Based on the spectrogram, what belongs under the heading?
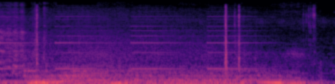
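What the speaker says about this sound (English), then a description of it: "Car still starts." A Range Rover is unlocked and started while testing a cloned key: short electronic beeps and clicks, then the engine cranks and settles into a low idle, close by and moderately quiet.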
